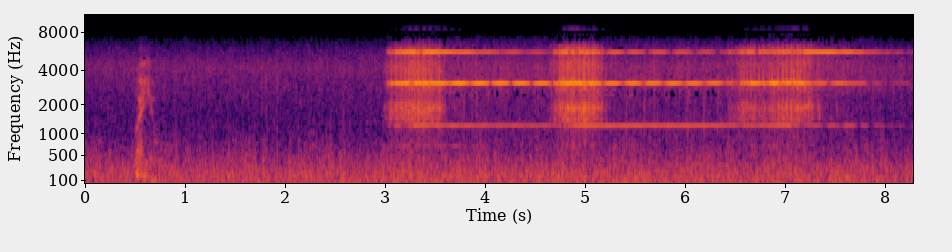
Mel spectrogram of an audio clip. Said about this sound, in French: Numéro 3 de la rue Bergère, à droite sous la porte cochère. 3 coups de sonnette, on ouvrira.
